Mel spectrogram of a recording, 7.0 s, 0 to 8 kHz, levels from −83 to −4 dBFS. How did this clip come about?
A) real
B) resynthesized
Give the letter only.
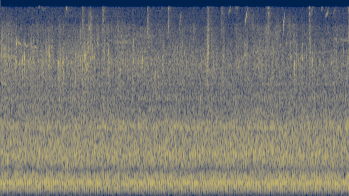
B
